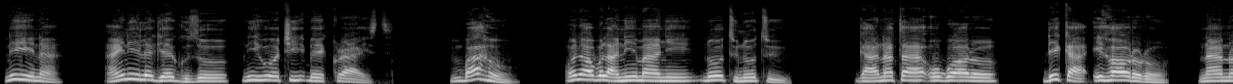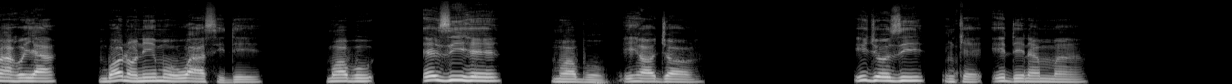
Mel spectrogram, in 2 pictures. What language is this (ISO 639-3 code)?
ibo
